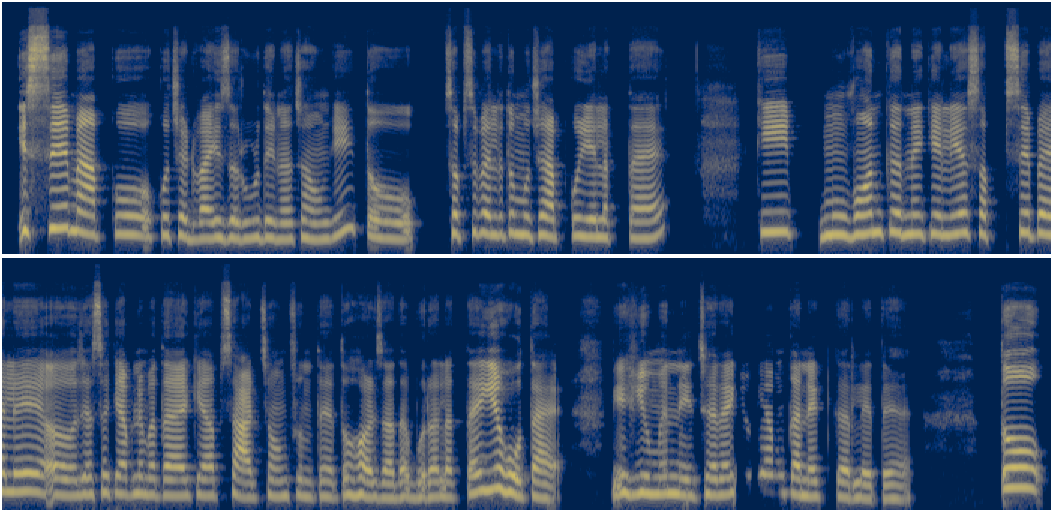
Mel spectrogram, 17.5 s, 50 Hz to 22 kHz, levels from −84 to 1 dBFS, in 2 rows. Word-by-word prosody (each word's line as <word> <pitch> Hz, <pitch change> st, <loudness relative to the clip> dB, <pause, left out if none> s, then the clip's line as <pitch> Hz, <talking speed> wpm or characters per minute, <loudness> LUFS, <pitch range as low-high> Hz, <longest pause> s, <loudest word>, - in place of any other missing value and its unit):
इससे 370 Hz, +3 st, +9 dB
मैं 330 Hz, -2 st, +4 dB
आपको 285 Hz, 0 st, +3 dB, 0.3 s
कुछ 280 Hz, 0 st, -5 dB
एडवाइस 230 Hz, 0 st, -1 dB
ज़रूर 240 Hz, 0 st, -4 dB
देना 230 Hz, -2 st, -4 dB
चहूँगी, 235 Hz, +8 st, -4 dB
तो 230 Hz, -, -4 dB, 0.2 s
सबसे 295 Hz, +1 st, -2 dB
पहले 285 Hz, -2 st, -1 dB
तो 305 Hz, -, -4 dB
मुझे 285 Hz, -1 st, -2 dB
आपको 255 Hz, +1 st, -1 dB
ये 255 Hz, -1 st, +1 dB
लगता 240 Hz, -1 st, -6 dB
है, 235 Hz, +5 st, -2 dB, 0.8 s
कि 315 Hz, -1 st, +2 dB, 0.2 s
मूव 280 Hz, 0 st, -1 dB
ऑन 305 Hz, +2 st, +3 dB
करने 290 Hz, -2 st, 0 dB
के 290 Hz, 0 st, 0 dB
लिए 295 Hz, +3 st, +1 dB
सबसे 290 Hz, +2 st, 0 dB
पहले 275 Hz, -3 st, +1 dB, 0.2 s
अ, 225 Hz, -3 st, 0 dB
जैसा 235 Hz, +2 st, -1 dB
कि 250 Hz, -, -6 dB
आपने 240 Hz, +1 st, -1 dB
बताया 220 Hz, -1 st, +1 dB
कि 230 Hz, -, -4 dB
आप 220 Hz, 0 st, -1 dB
सैड 200 Hz, -4 st, +2 dB
सॉन्ग 215 Hz, 0 st, -6 dB
सुनते 210 Hz, -2 st, -9 dB
हैं, 200 Hz, -, -6 dB
तो 230 Hz, -, -4 dB
और 195 Hz, -, +2 dB
ज़्यादा 190 Hz, 0 st, -3 dB
बुरा 205 Hz, -, -2 dB
लगता 200 Hz, +2 st, -4 dB
है, 265 Hz, -, +3 dB
ये 295 Hz, +2 st, +8 dB
होता 210 Hz, -3 st, +1 dB
है। 175 Hz, -, -2 dB, 0.5 s
ये 255 Hz, -, +1 dB
ह्यूमन 245 Hz, 0 st, 0 dB
नेचर 225 Hz, 0 st, -2 dB
है, 235 Hz, -, +2 dB
क्योंकि 255 Hz, +1 st, -13 dB
हम 250 Hz, -, -13 dB
कनेक्ट 210 Hz, -3 st, 0 dB
कर 200 Hz, -2 st, -2 dB
लेते 180 Hz, -1 st, -5 dB
हैं। 175 Hz, -, -10 dB, 0.8 s
तो 320 Hz, 0 st, +6 dB
245 Hz, 190 wpm, -23 LUFS, 220-285 Hz, 0.8 s, इससे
